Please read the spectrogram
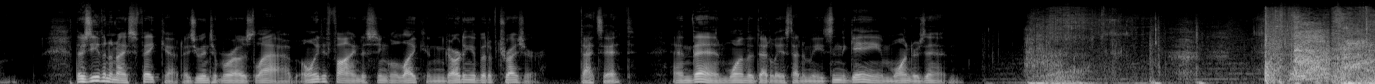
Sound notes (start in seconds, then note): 10.2 lycan snarls; 12.6 gunshots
